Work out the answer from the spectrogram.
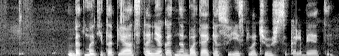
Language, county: Lithuanian, Vilnius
